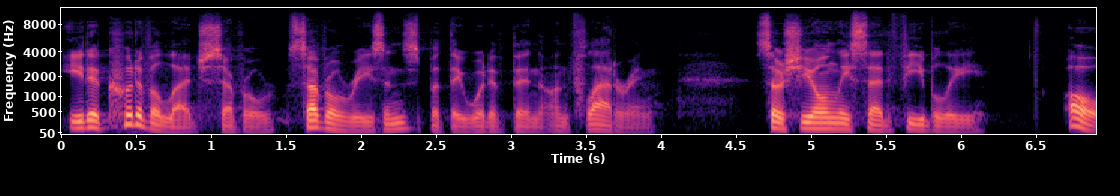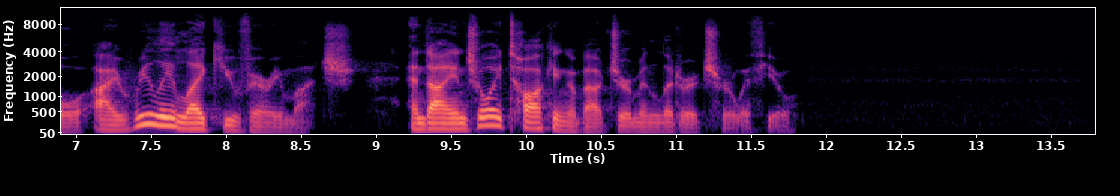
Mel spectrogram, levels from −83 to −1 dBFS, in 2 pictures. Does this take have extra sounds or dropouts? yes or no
no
